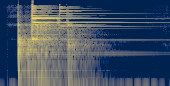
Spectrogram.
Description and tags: weapon drop
Fight SFX- dropping weapon to floor
over, player, death, clatter, sword, fall, drop, dying, end, impact, metallic, game, clang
